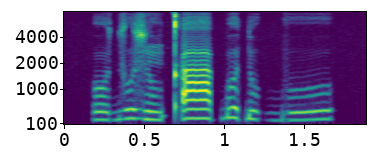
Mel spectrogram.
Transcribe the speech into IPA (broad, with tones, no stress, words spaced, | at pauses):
o˨du˦zũ˨ kʼaː˦ɓʊ˦ ɗu˨ɡ͡buː˨˦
